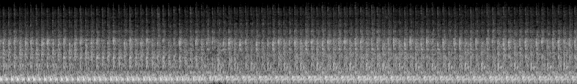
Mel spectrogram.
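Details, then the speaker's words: Yanmar 3QM30 marine diesel, jump-started with the decompression lever in run and no cooling water connected yet, idles with an even clatter of about three beats a second and no knock or miss. Oil pressure reached 75–80 psi. Normal, healthy idle. "but it did get up to about 75 80 psi oil pressure I think it sounds pretty good"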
